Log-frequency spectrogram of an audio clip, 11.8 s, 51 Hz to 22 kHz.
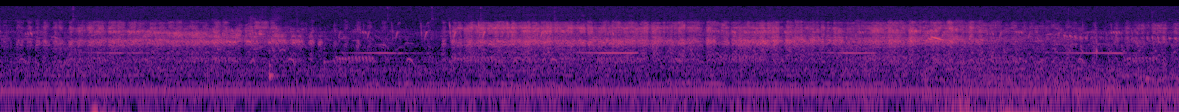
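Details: Arrow-marked Babblers, grey birds hopping about, chatter in a harsh, raucous group chorus that surges in waves, on 27 November, over a steady low engine hum and a faint repeated thin note.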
